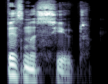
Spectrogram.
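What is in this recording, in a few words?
"business suit", British English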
